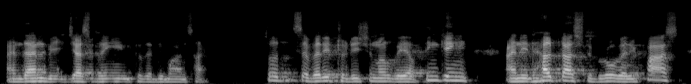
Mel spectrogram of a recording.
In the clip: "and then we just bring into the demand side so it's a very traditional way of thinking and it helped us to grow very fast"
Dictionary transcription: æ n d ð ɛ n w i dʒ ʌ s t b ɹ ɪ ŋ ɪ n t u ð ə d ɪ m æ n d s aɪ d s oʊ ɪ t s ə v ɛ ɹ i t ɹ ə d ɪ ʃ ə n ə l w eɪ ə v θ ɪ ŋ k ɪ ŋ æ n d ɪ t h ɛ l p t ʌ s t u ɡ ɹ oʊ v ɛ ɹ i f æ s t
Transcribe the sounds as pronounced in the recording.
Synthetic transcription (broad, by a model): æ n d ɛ n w i dʒ ʌ s t b ɹ ɪ ŋ ɪ n t u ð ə d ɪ m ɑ n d s aɪ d s oʊ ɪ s ə v ɛ ɹ i t ɹ ə d ɪ ʃ ə n ə l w eɪ ə v t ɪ ŋ k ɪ ŋ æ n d ɪ t h ɛ l p t ʌ s t u ɡ ɹ oʊ v ɛ ɹ i f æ s t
